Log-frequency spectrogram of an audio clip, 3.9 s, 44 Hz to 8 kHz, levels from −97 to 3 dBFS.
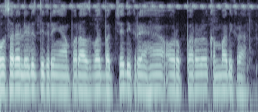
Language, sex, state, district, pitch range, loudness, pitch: Hindi, male, Himachal Pradesh, Shimla, 120-130 Hz, -19 LUFS, 125 Hz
